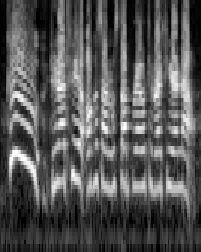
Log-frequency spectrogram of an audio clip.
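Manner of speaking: a small dove charging in; brave pigeon character. Acted. Pigeon Oka-san leaping to stop Ryota with a high cry.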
